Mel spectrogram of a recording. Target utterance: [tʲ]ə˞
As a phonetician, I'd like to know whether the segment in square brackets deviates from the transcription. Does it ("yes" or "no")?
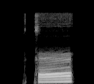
yes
